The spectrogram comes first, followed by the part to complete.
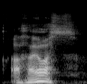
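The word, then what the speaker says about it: Ἀχαιός: Achaios. Smooth breathing. Second syllable is a diphthong. Accent is on the last syllable.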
